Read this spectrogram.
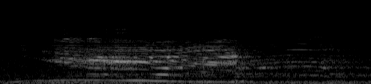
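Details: Red deer stag roaring during the rut on the Orzysz military training ground in Poland, an archival recording; one long, deep, drawn-out bellow with a strained, harmonic-rich middle that swells and then fades over about three seconds.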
